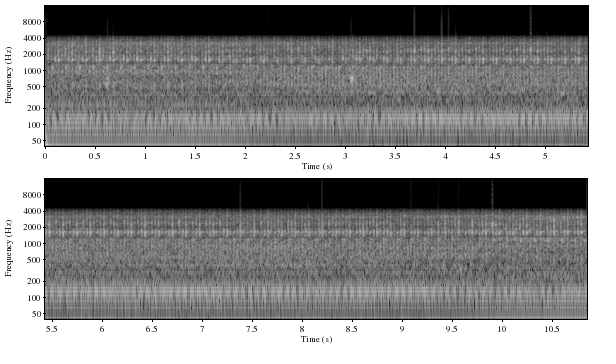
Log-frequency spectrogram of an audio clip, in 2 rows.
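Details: Mitsubishi 4M40 diesel at steady idle with a dull, uneven knock under the rumble, roughly a hundred a minute; cause undetermined. Engine knock.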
